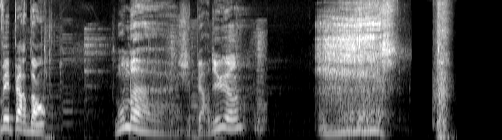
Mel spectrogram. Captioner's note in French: Bruit de crachat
